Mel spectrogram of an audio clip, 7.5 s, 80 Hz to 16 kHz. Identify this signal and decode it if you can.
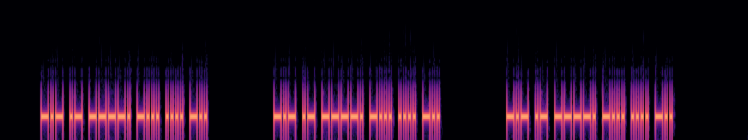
Morse code, heard as a keyed tone, about 50 wpm, 700 Hz. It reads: KA9BHD KA9BHD KA9BHD
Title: Call Signs Repeated 2x - 50wpm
